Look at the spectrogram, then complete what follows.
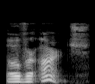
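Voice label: "overarch", British English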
